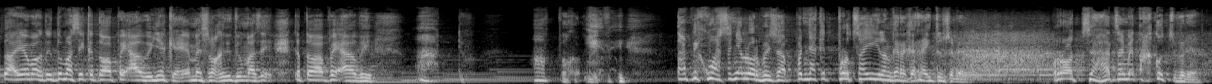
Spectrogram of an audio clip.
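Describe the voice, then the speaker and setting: A pastor, preaching with animated storytelling and loud, high bursts of emphasis. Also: male voice, fast talker, gravelly, over music. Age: 50s. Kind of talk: sermon. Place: large church hall.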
